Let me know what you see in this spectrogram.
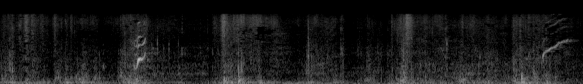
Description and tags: guinea pig
Essen, Germany, January2013, SonicSnaps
